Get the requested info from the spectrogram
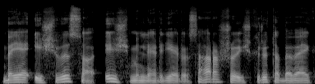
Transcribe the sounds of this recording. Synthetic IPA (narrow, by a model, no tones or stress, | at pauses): bʲɛjɛʔɪʃʋʲɪso̰ːɪʃmʲɪlʲɪjɛɾʲd̪ʲɛːɾʲṵːsɑːɾɐʃoːɪʃkɾʲɪt̪oːbʲɛʋʲɛɪk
